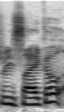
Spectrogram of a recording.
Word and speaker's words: R3CYC13: R3CYC13. Pronounced recycle.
